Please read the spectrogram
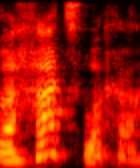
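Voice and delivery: behatzlacha with stress on third-last syllable hatz. Showing how english stress would fall: antepenultimate stress in behatzlacha. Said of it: "English is anti-penultimate, so it would be Behatzlacha".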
